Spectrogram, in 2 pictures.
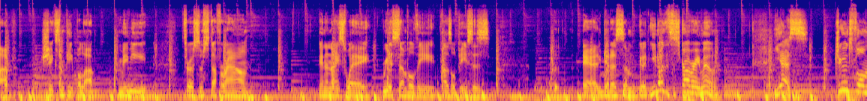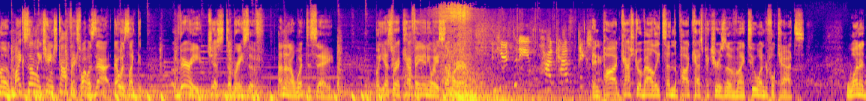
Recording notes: Podcasts live from Café Anyway.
